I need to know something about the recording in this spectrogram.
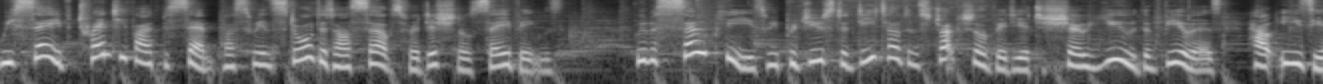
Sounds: speech

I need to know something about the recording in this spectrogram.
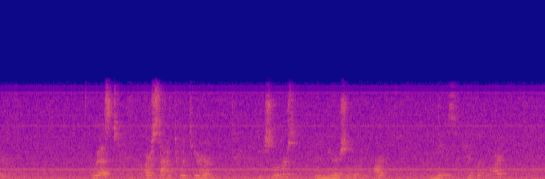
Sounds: speech

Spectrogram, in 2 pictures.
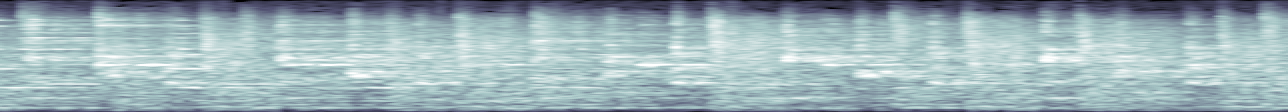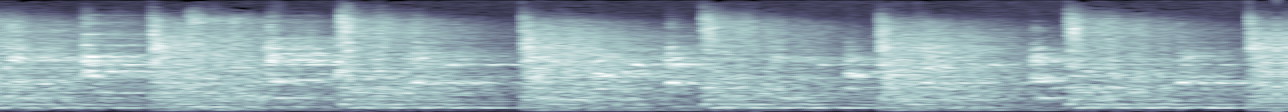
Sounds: wood block
music

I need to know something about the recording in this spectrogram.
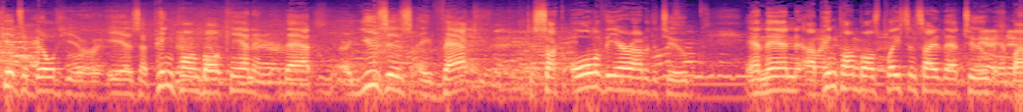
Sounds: speech

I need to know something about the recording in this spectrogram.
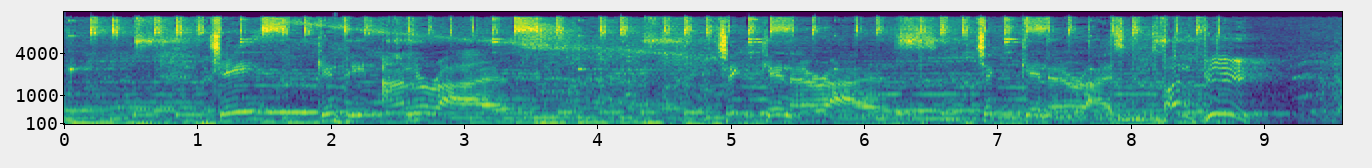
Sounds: music

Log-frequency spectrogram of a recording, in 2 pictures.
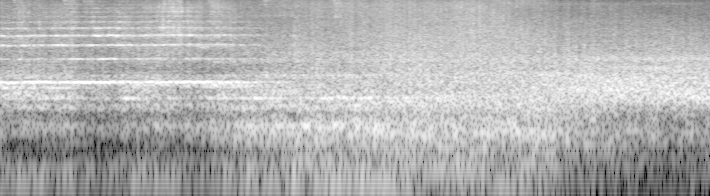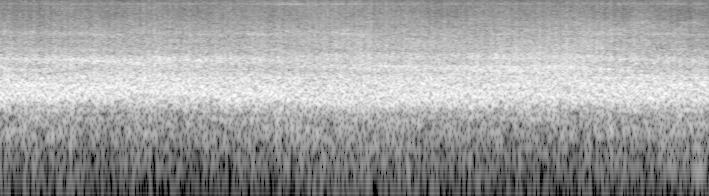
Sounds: train whistling

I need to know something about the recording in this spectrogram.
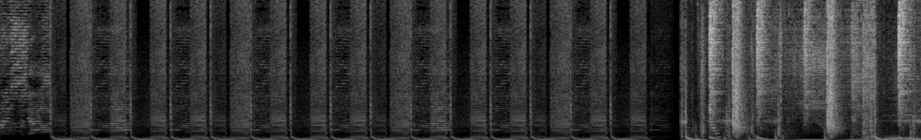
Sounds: people shuffling

